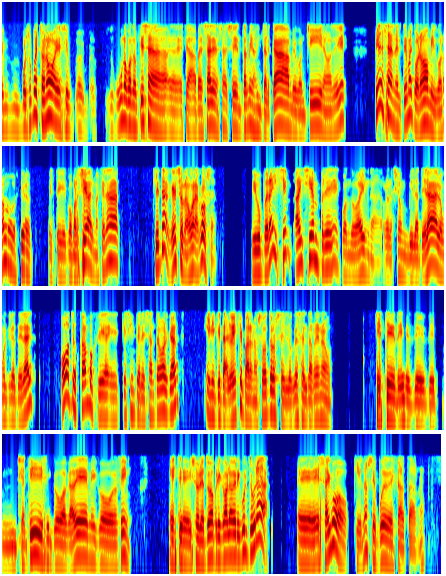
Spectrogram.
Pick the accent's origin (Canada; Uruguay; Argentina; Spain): Uruguay; pero bueno, los uruguayos en eso sabemos meter el diente, ¿no?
